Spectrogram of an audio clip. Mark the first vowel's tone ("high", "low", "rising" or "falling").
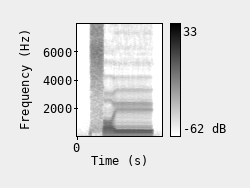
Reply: low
